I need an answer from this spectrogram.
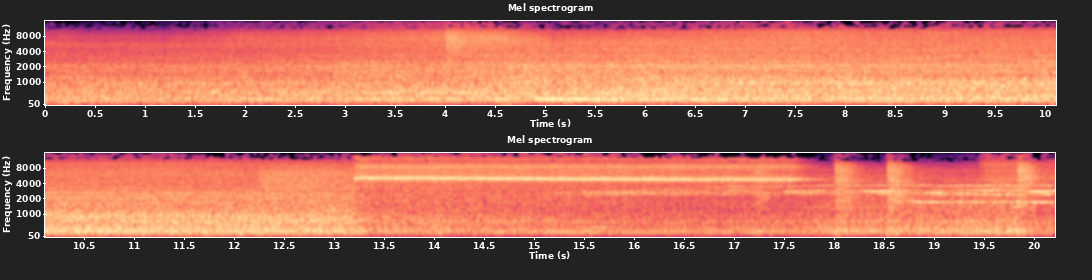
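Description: A train running by with a steady rumbling rush that swells toward the middle. About two-thirds of the way through, a high-pitched wheel squeal sets in and holds for several seconds. Near the end it gives way to several overlapping squealing tones and a few sharp clicks.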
